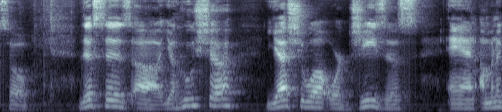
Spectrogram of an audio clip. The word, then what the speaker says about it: Yeshua: are those times so this is uh yahusha Yeshua or Jesus and I'm gonna go also into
